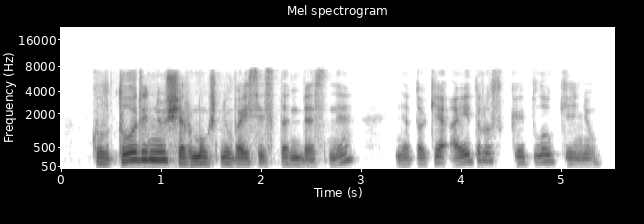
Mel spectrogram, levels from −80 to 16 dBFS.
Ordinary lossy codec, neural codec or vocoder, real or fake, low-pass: MP3, 48 kbps; vocoder, 44.1 kHz, 80 mel bands, Vocos; fake; 7.2 kHz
